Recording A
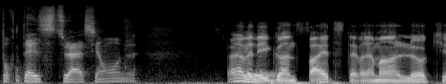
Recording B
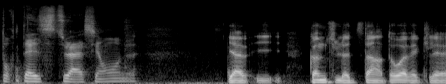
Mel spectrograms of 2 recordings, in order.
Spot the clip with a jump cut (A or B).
B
